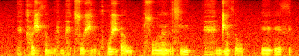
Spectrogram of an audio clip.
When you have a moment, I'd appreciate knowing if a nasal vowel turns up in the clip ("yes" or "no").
yes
